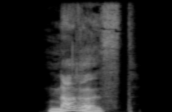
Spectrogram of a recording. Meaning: second-person singular subjunctive I of narren
- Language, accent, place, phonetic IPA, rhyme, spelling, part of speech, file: German, Germany, Berlin, [ˈnaʁəst], -aʁəst, narrest, verb, De-narrest.ogg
